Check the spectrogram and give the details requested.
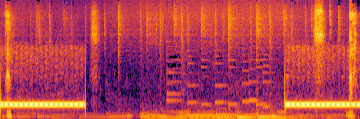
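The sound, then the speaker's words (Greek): A telephone ringback tone of an outgoing call: a steady, fairly loud electronic tone plays, breaks off for a few seconds of soft melodic notes, then resumes. No one speaks. “Χτυπάει τώρα, άντε να δούμε.”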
